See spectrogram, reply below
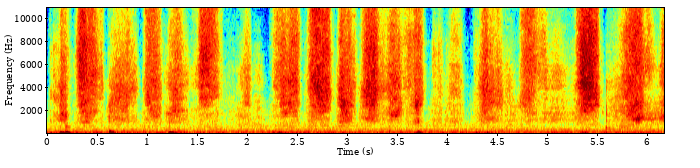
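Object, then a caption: Foam yoga block. A solid rectangular foam yoga block, held in both hands, is rubbed and scratched with the fingertips. It makes a steady series of short, bright, dry scratching strokes with a few soft low thumps, mostly near the start. Each stroke stops quickly with no ring.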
